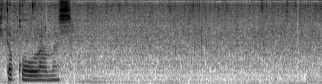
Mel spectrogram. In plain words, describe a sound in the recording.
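Chopped onion drops into a hot pan with a soft patter.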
